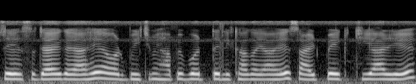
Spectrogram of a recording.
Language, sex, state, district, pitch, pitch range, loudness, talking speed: Hindi, female, Odisha, Malkangiri, 240 Hz, 235-250 Hz, -15 LUFS, 245 wpm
